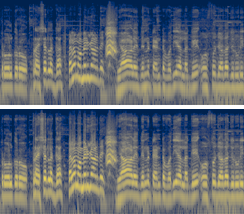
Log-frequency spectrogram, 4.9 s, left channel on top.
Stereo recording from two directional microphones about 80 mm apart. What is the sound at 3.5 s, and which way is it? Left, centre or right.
Speech, centre.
